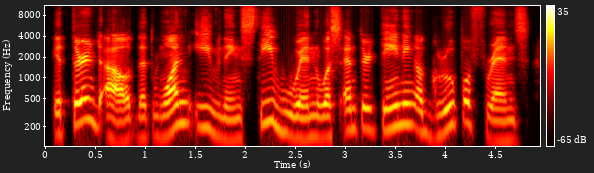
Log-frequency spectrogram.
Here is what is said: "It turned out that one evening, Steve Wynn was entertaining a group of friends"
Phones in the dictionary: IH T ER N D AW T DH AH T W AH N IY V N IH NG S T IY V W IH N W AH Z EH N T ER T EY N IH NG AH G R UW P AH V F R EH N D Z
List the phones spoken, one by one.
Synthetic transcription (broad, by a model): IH T ER N D AW T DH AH T W AH N IY V N IH NG S T IY V W IH N W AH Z EH N T ER T EY N IH NG AH G R UW P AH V F R EH N D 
